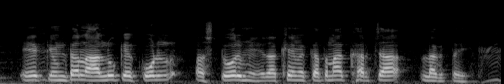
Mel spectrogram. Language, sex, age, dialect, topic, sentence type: Magahi, male, 25-30, Central/Standard, agriculture, question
